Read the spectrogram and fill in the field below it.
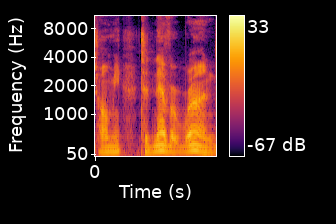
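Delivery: usual speaking voice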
